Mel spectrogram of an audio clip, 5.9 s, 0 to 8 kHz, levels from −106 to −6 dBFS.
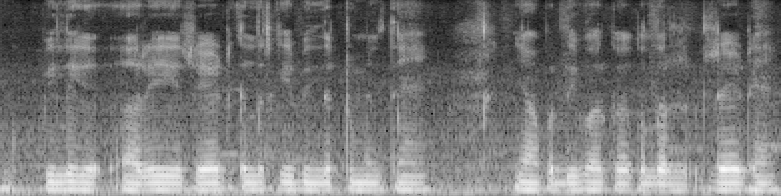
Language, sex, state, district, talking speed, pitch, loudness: Hindi, male, Rajasthan, Bikaner, 145 wpm, 105 Hz, -17 LUFS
